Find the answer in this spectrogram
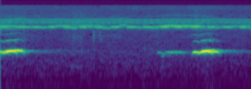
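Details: Ryukyu scops owl on Amami Oshima, Japan, giving short, mellow hoots: one clipped note, then a slurred two-part hoot about two and a half seconds later, over a steady high insect drone.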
